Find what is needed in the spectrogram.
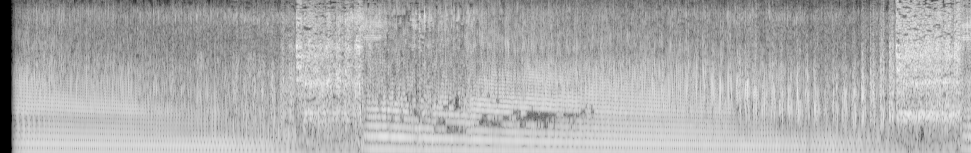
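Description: Speaker-check 'humming' test track played loud through a DJ amplifier rack and speaker-box stack: a buzzy tone slides slowly down in pitch over a steady deep bass drone. The tone jumps back up about four and a half seconds in and again at the end, each time after a brief hiss.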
